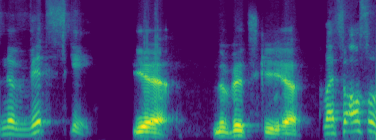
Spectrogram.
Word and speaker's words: Nowitzki: steen not stein stein it wasn't nowitzki right it was novitskiy yeah nowitzki yeah let's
